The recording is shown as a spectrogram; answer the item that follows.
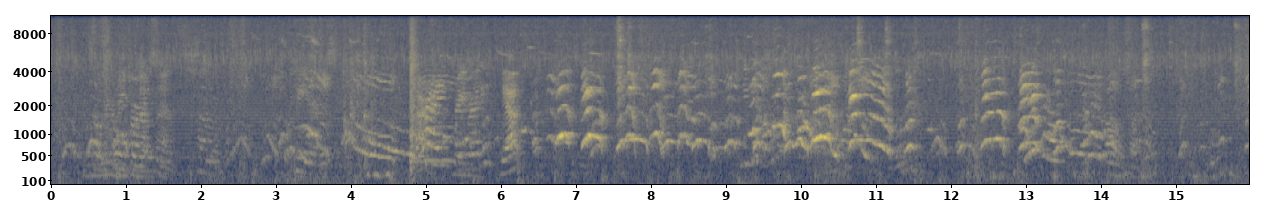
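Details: Numerous dogs fed gruel in a kitchen on January 20, 2017 keep up a noisy din of looping, wavering howls and short yelps, many voices at once, mixed with people chatting and a splash of water.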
